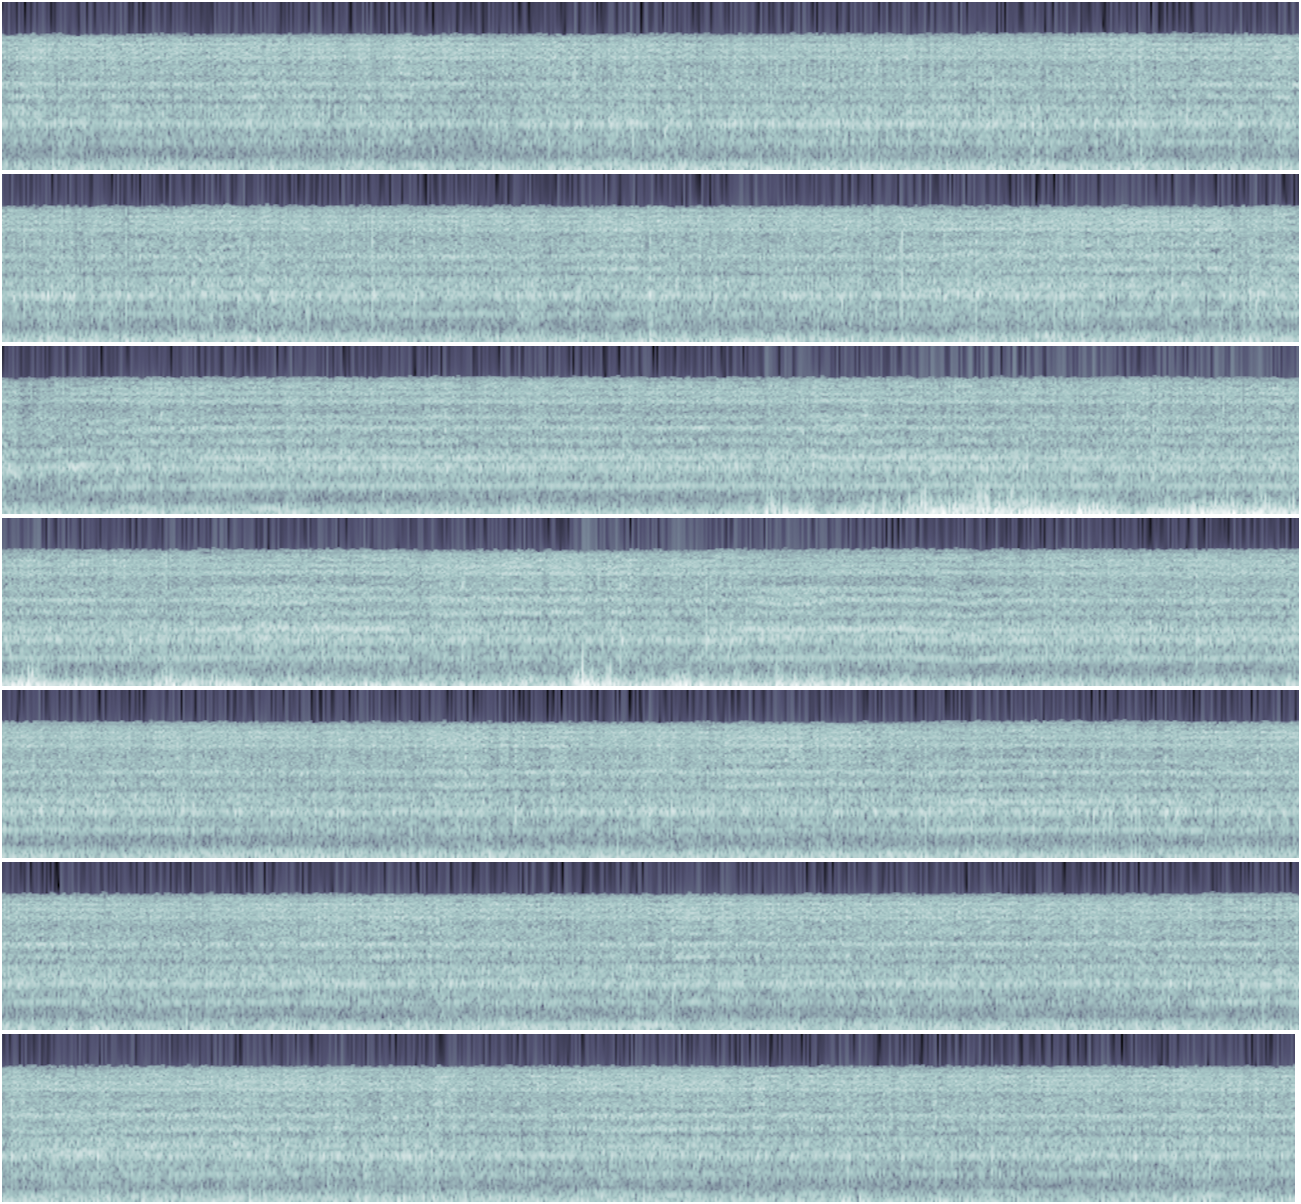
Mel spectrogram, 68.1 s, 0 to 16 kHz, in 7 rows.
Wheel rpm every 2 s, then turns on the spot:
170, 170, 170, 170, 170, 160, 160, 170, 160, 160, 160, 170, 170, 170, 160, 170, 170, 160, 160, 170, 170, 170, 160, 170, 170, 160, 170, 170, 170, 160, 160, 170, 170, 170.
none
